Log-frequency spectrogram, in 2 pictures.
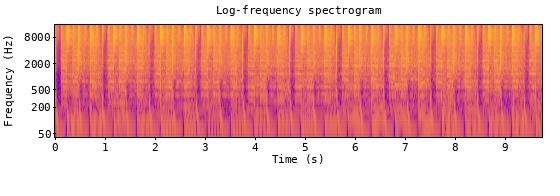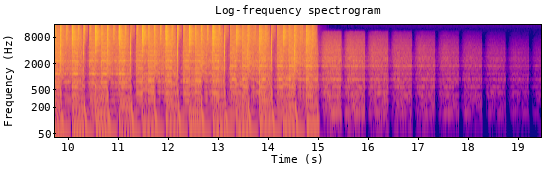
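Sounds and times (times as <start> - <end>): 
layered synth bass with light overdrive: 0.0 - 15.1.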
